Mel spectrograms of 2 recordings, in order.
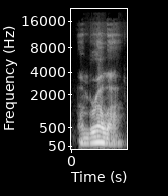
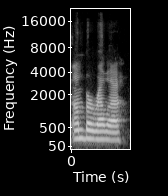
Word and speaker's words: umbrella: You can stand under my umbrella. Yep. Except you got to say it like she says it. Umbrella. Umbrella. Four syllable word.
